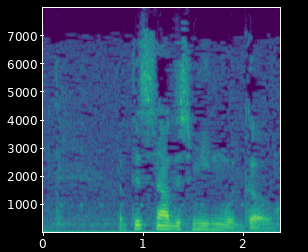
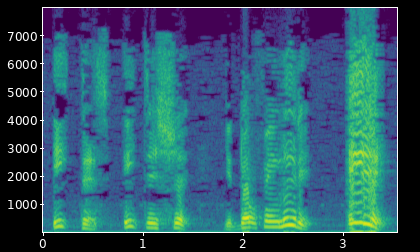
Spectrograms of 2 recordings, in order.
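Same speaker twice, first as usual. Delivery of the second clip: shouting higher and louder, building to a scream; furious yelling; 8 semitones higher, 10 dB louder than usual. Acted. Obama shoving food at the lookalike, furious building shout. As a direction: bellow it as you shove food down his throat.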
